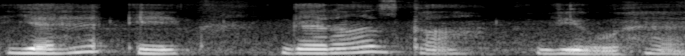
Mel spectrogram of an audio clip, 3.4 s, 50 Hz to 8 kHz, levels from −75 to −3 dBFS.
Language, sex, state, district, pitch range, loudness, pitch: Hindi, female, Punjab, Fazilka, 200-245 Hz, -18 LUFS, 215 Hz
